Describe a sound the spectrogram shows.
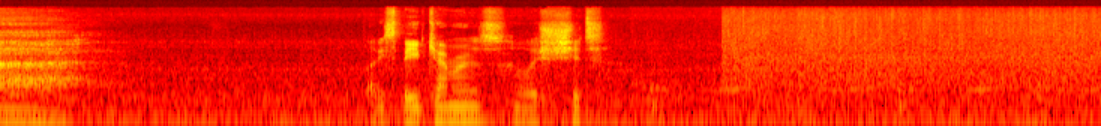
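A diesel truck engine drones while cruising.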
